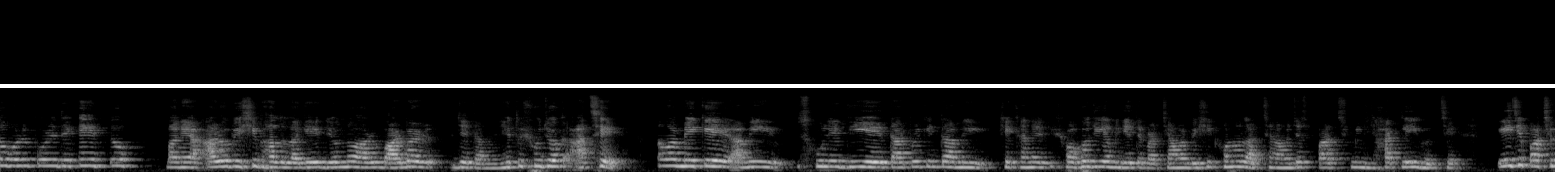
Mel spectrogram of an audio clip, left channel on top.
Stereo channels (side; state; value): left; silent; digital silence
